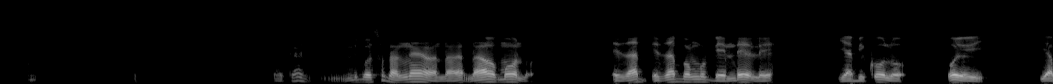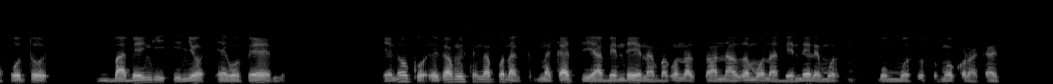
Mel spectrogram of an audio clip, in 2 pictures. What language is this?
Lingala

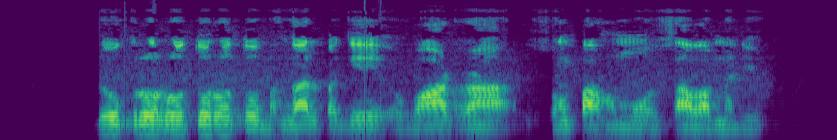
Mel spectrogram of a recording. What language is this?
Parkari Koli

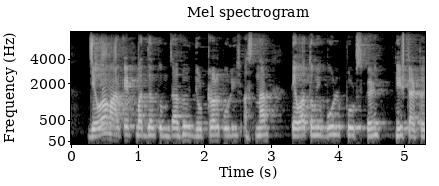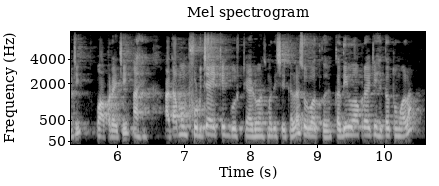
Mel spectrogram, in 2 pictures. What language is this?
Marathi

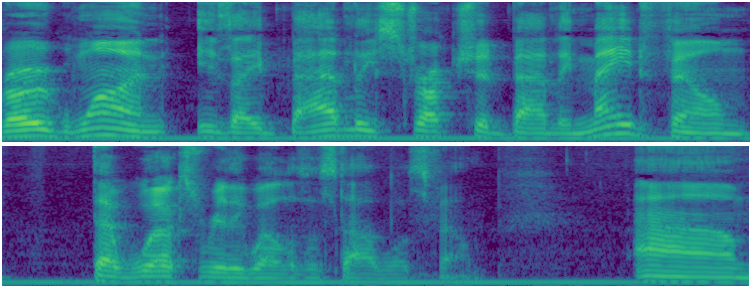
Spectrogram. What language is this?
English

